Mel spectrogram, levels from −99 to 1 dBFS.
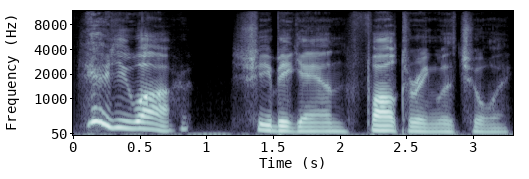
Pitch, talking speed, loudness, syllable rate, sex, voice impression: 135 Hz, 145 wpm, -18 LUFS, 4.9 syllables/s, male, masculine, adult-like, clear, sincere, slightly friendly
